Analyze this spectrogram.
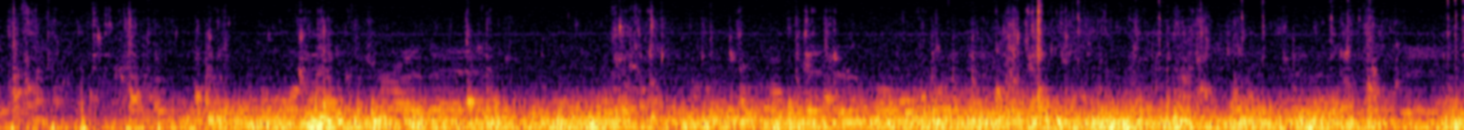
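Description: A boat's motor rumbles steadily.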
